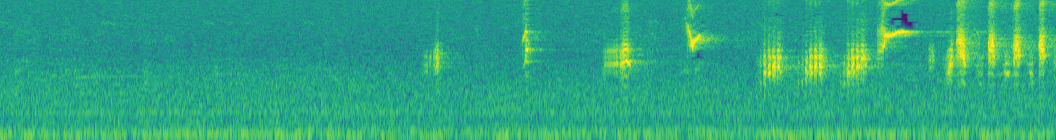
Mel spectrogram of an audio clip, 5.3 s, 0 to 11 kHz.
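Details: Oriental reed warbler song recorded with a Sony A7M3 camera; after two quiet seconds come harsh, scratchy notes that speed into a grating, chattering run near the end, over steady low rumble.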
